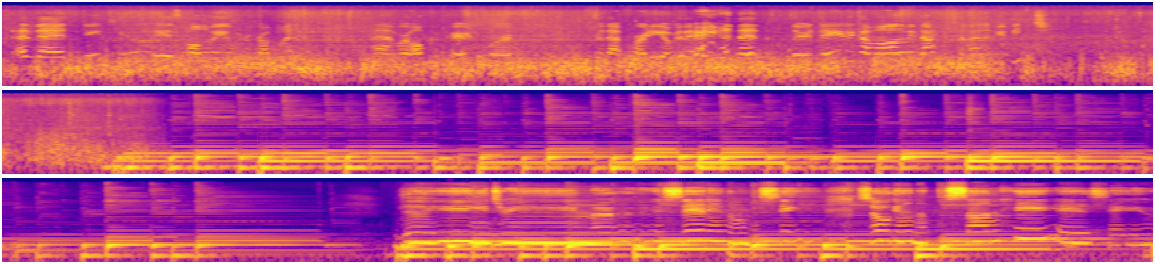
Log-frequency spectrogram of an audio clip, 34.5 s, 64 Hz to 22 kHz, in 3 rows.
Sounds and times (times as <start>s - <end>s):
Speech: 0.0s - 3.0s, 3.7s - 5.1s, 6.0s - 10.5s
Boat, Water vehicle: 0.0s - 15.6s, 26.7s - 34.5s
Music: 12.6s - 34.5s.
